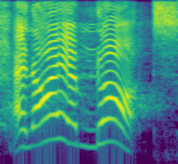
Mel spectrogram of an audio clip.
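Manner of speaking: booming, deliberate, very loud, drawn-out shout. Urging listeners to bring their needs to God, yelling. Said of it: "Sorry for yelling".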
